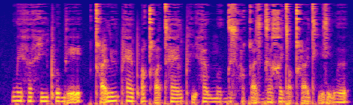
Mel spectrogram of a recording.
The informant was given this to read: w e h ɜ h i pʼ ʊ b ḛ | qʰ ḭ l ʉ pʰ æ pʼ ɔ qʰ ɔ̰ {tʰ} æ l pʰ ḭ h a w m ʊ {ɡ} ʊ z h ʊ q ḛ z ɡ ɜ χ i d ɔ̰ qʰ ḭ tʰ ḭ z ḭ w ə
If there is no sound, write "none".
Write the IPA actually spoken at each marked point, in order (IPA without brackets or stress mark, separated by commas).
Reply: tʰ, ɡ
